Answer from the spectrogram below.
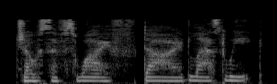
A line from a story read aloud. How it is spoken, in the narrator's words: Eliza whispered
